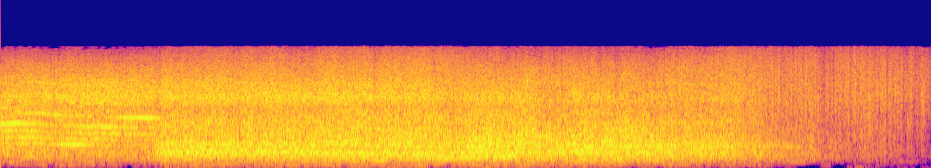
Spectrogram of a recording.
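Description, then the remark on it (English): A train engine roars loudly along the track with a heavy, steady mechanical rumble and a brief tonal whine at the start, then the noise eases off in the last seconds. “The light on the engine picked him up a quarter of a mile away, and I whistled.”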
